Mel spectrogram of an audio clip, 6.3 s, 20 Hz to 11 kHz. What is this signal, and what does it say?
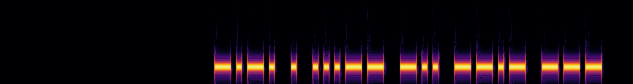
Morse code, heard as a keyed tone, about 22 wpm, 700 Hz. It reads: CE3DQO
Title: DXCC-100 Call Signs - 6 Characters - Repeated 2x - 22wpm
